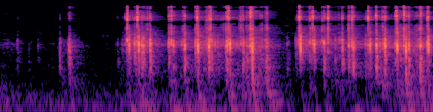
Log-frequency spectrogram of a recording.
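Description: Fingertips of both hands type on a cream plastic mechanical keyboard with a hollow case and black, purple and yellow keycaps. A few soft taps open the clip, then a quick run of bright, crisp, clicky keystrokes follows, pausing briefly before continuing.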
